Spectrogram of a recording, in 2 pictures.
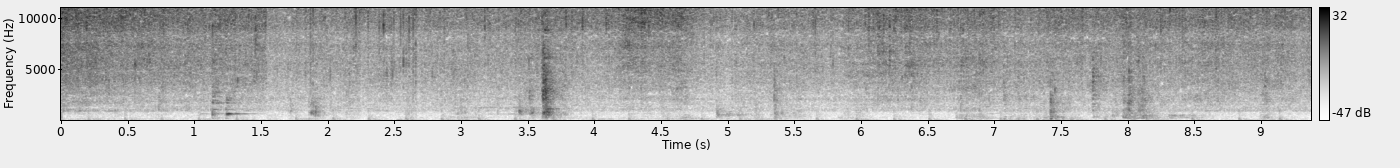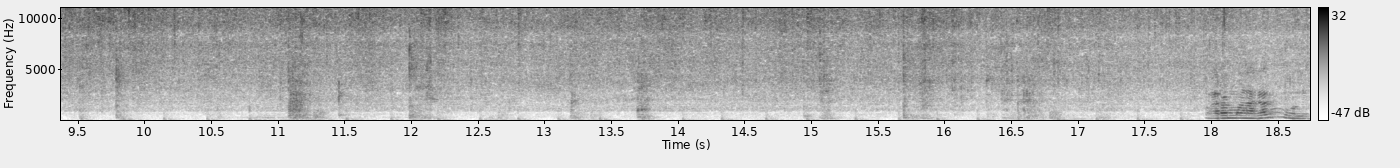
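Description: Small shallots frying and sizzling in a pan for a dried-fish fry, with a steady crackling sizzle punctuated by repeated scraping stirs of a spatula, close and continuous, with a brief voice at the very end.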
